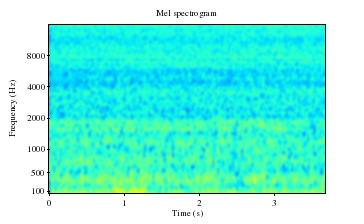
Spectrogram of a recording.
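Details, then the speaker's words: 2001 Lexus LS430 3UZ V8 at idle: smooth, steady low rumble with no stumbles or ticking, about 20 inHg (-70 kPa) vacuum. Normal healthy idle. "so it's a 2001 it's got the 3 Z and it runs nicely"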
